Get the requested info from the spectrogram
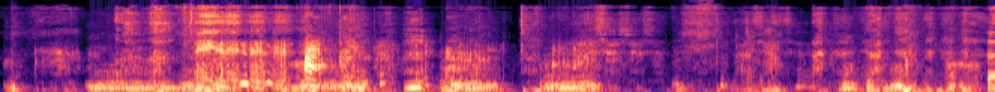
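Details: Shiba Inu dog growling affectionately, not in anger, toward its family owners indoors; rough rumbling growls broken by short yips and grumbles in irregular bursts, with a person's laughter nearby.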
